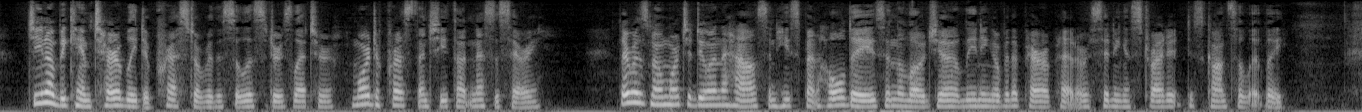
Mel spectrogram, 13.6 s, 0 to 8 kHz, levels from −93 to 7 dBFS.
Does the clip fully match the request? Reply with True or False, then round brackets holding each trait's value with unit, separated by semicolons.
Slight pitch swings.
False (3.2 semitones)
